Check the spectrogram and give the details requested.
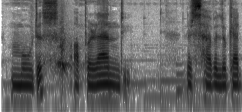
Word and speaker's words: modus operandi: first you'll find that the primary accent falls on the syllable that's pronounced rare which means it will sound louder than the other syllables modus operandi modus operandi it means a particular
